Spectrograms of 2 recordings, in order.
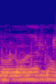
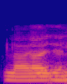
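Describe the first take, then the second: First: The first syllable sounds like 'law'. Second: The first syllable sounds like 'lie'. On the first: The speaker calls it wrong. "लॉ कहाँ से आ गया फिर इसमें, लॉयन क्यों बोलेंगे इसको" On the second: The speaker calls it right. "लायन ही बोलेंगे इसको"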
